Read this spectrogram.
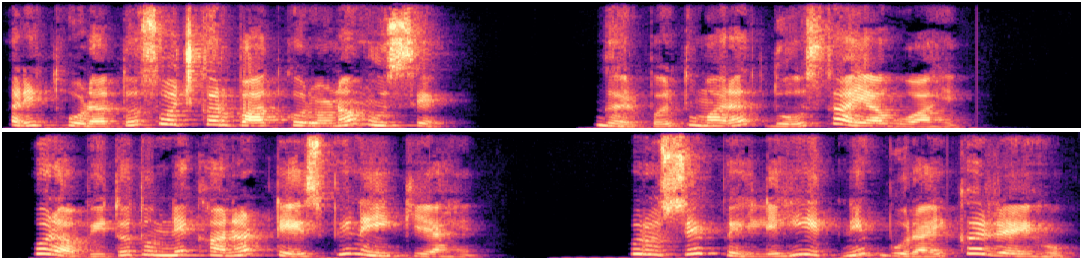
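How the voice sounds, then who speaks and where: Young cartoon wife, patient but hurt, played by a woman; high and lively. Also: normal speed, roomy sound. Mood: pleading. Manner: pleading, defensive.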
